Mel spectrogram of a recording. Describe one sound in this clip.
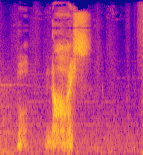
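An item pickup chimes brightly.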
